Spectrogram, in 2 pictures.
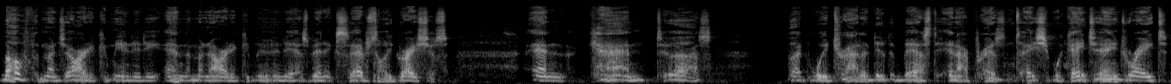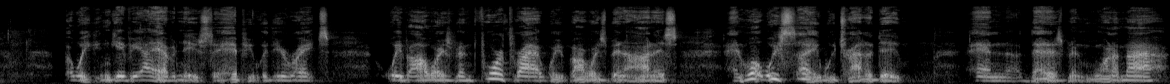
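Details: Adult man with a rough voice from laryngeal cancer, a vocal cord spot found by an ENT specialist and confirmed by biopsy about 23-24 years earlier; now cancer-free, voice remains altered; dysphonia after laryngeal cancer.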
